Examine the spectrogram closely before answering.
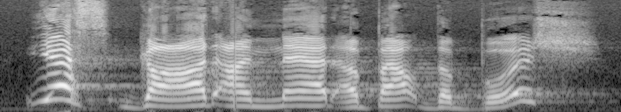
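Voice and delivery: very loud, high, drawn-out sarcasm; furious sarcastic outburst; Jonah. Acted. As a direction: shout it back, slow and exasperated. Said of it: "tone of sarcasm in both characters".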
